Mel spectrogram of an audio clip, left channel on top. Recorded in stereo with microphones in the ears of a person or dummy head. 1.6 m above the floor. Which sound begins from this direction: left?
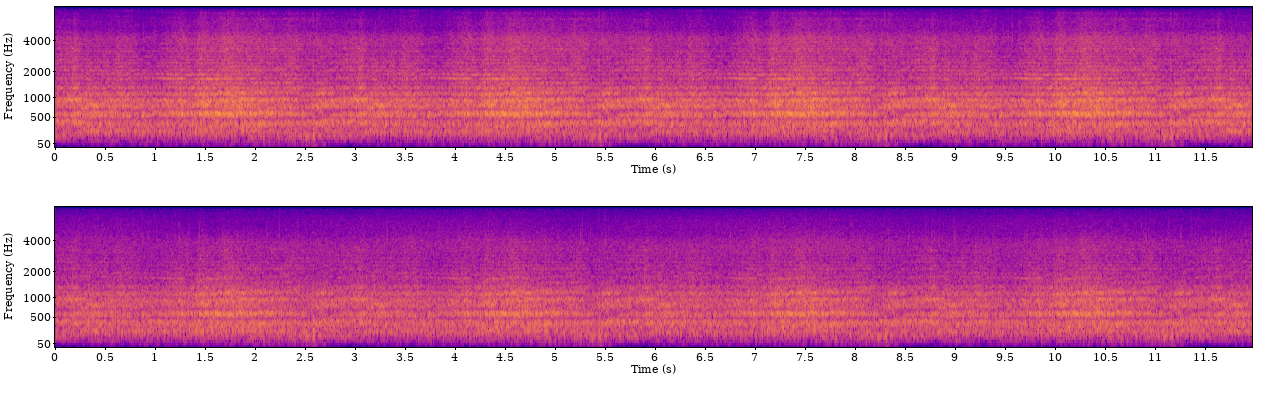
An aircraft, at 0.0 s.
